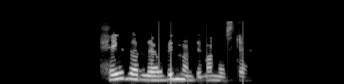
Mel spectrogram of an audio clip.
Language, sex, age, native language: Icelandic, female, 40-49, Icelandic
